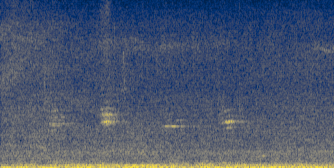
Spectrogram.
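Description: Steady low outdoor background rumble, like distant traffic or wind, with a few short, high chirps scattered through it.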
